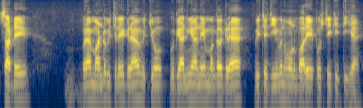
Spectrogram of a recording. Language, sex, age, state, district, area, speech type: Punjabi, male, 45-60, Punjab, Amritsar, urban, spontaneous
